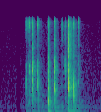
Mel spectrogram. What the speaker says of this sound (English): I'm typing in the wrong stuff now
